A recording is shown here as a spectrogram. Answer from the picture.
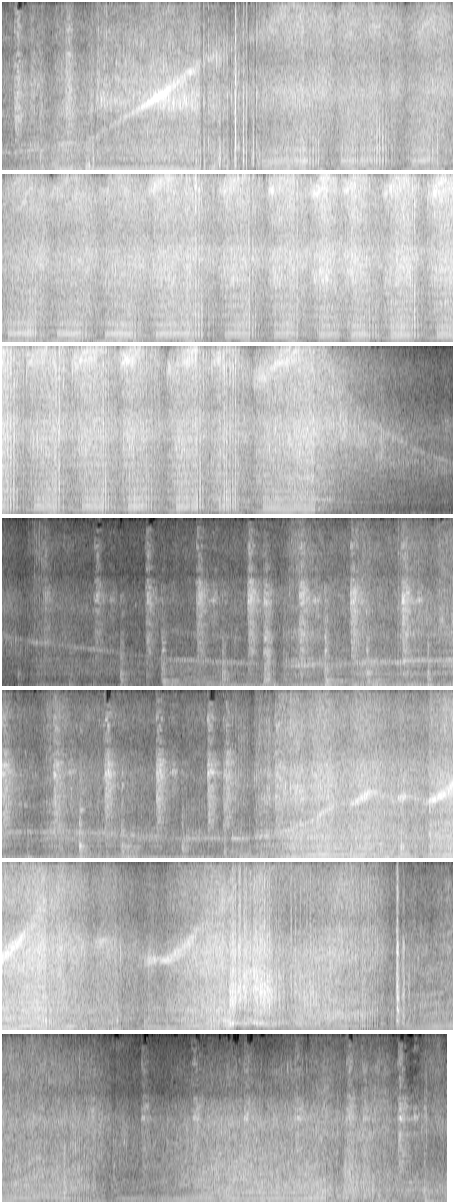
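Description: Drag-racing pickup doing a burnout: the engine revs up and is held high for about ten seconds with a fast wavering note while the rear tyres spin and squeal, then drops off suddenly. Several seconds later it launches, the engine climbing through a series of gear changes as the truck pulls away down the strip.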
